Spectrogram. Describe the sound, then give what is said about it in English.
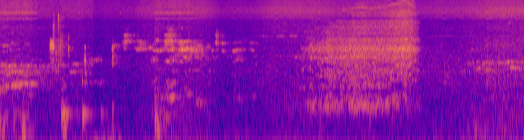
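A brontosaurus roar sound effect from a filmed scene, partly built from a Tyrannosaurus rex roar: shrill, whinny-like cries and rumbling give way to a loud, raspy, hissing roar that swells for about a second before cutting off sharply. “And just even the brontosaur roar in this is kind of scary.”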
